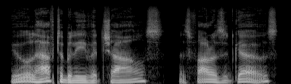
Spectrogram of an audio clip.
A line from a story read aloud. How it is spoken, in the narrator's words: said his friend softly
